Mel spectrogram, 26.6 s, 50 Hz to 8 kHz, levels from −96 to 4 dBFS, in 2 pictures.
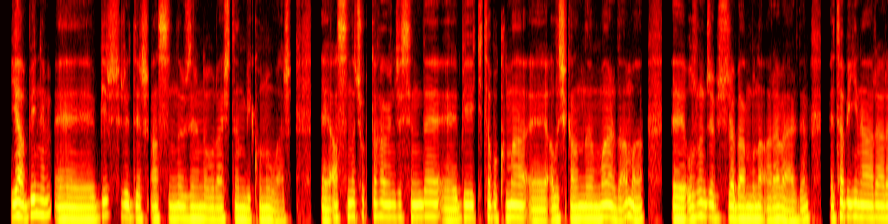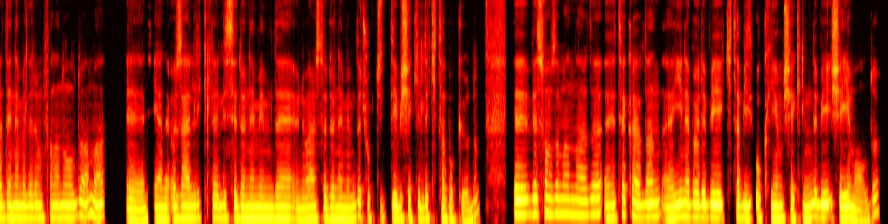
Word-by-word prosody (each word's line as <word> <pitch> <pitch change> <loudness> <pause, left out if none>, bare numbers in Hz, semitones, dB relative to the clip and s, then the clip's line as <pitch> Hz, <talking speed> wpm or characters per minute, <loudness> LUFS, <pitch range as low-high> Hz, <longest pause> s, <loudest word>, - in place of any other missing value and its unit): Ya, 125 -2 +3
benim, 145 0 +1
eee, 105 0 +2
bir 135 +1 -2
süredir 115 -5 -3
aslında 110 0 -1
üzerinde 110 0 +1
uğraştığım 105 0 -1
bir 100 - 0
konu 100 -1 -1
var. 90 +2 -7 0.4
E, 100 -2 +1
aslında 110 +4 -1
çok 125 +1 -10
daha 125 0 -2
öncesinde, 120 +1 -1
eee, 100 +1 -1
bir 115 -1 +1
kitap 110 +3 -5
okuma, 115 +1 +1
eee, 95 0 0
alışkanlığım 105 +2 +1
vardı 115 -4 +2
ama, 110 -3 +1 0.4
eee, 105 -1 +4
uzunca 120 +2 0
bir 105 - -6
süre 110 +1 -1
ben 110 0 +3
buna 110 +1 +2
ara 100 +2 0
verdim 95 +1 -1 0.3
ve 110 - -2
tabii 125 +2 0
yine 125 -1 +2
ara 115 0 +1
ara 115 -1 +1
denemelerim 115 0 +1
falan 115 +1 -2
oldu 115 +3 0
ama, 125 -4 +1 0.3
eee, 95 -1 +1
yani, 105 -1 +2
özellikle 110 +1 -1
lise 115 0 0
dönemimde, 110 0 +2
üniversite 105 +1 0
dönemimde 105 +3 +1
çok 105 -4 -10
ciddi 110 +2 -2
bir - - -1
şekilde 105 0 -2
kitap 105 0 -5
okuyordum. 90 0 -5 0.5
Eee, 145 - +7 0.2
bir - - -8
de 155 - +3
son 155 +1 -1
zamanlarda, 150 0 -1
eee, 115 +1 +1
tekrardan, 125 -1 0
eee, 105 0 +1
yine 125 +1 +3
böyle 120 -1 +2
bir 120 -1 +5
kitap 120 +1 -3
iz 115 0 +2
okuyayım 110 0 0
şeklinde 110 +3 0
bir 120 +1 +5
şeyim 110 -1 +3
oldu. 95 - -5
110 Hz, 160 wpm, -24 LUFS, 105-120 Hz, 0.5 s, Eee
